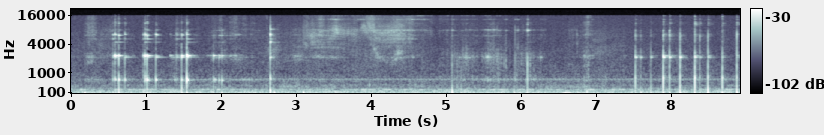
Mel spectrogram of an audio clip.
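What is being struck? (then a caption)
Ceramic coffee mug. Fingernails tap the side of a hollow, empty, white glossy ceramic Mickey and Minnie Christmas mug. Quiet, bright clinks with a ringing tone near 2.3 kHz fade almost at once. A steady low hum sits underneath, and faint scratching fills the pauses.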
